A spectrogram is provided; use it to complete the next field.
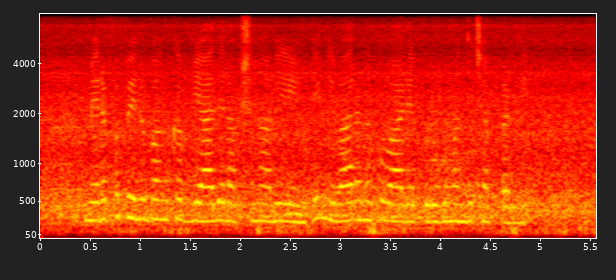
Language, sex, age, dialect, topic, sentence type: Telugu, female, 18-24, Utterandhra, agriculture, question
